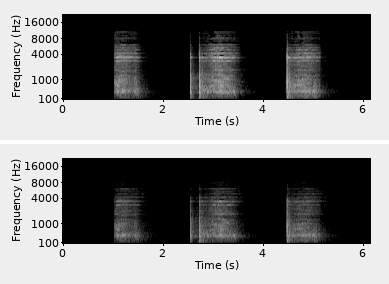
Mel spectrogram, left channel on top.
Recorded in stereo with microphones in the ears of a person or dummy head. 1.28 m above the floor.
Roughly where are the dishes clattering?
Left.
